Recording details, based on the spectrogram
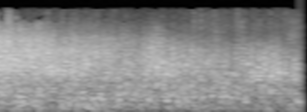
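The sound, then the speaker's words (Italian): A loud, sustained roll of thunder during a thunderstorm, a dense rumbling roar that holds steady for the whole moment without a sharp single crack, with no voices over it. “Beh, abbiamo una base, a parte il temporale”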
